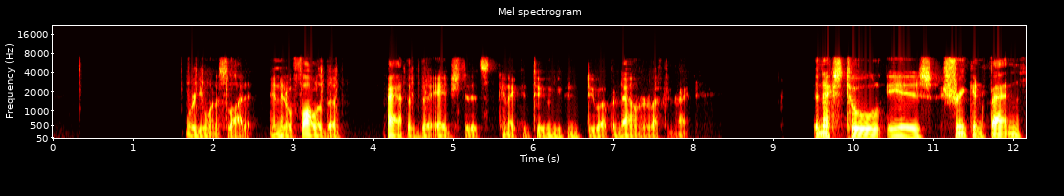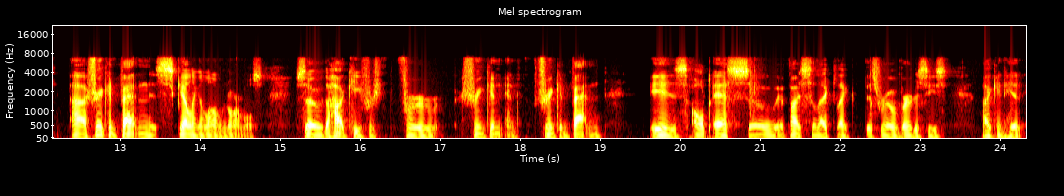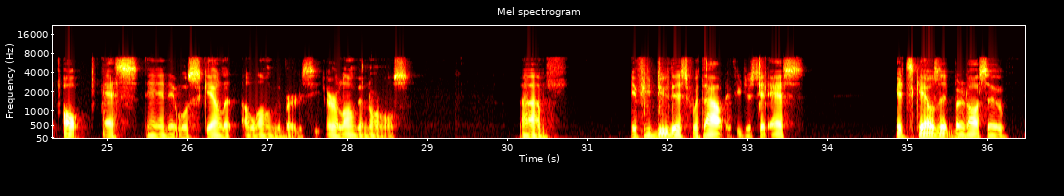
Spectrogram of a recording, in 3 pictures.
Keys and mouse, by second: 0.3 g, 1.6 g, 3.3 g, 4.4 g, 19.3-19.7 middle drag, 20.8 3, 21.8 alt+click, 22.7-23.2 middle drag, 24.8 alt+s, 31.9 ctrl+z, 33.1 s.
